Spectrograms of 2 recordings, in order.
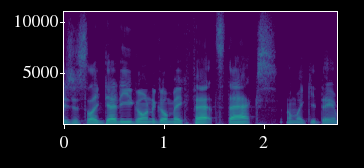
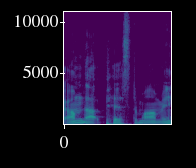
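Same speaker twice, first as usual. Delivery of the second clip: put-on innocent little kid voice, quieter; 4 dB quieter than usual. Retelling a six-year-old's reply during Monopoly: imitating Gavin as an innocent kid. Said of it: "It's just the way he said it, 'cause he's a little six-year-old innocent kid".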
